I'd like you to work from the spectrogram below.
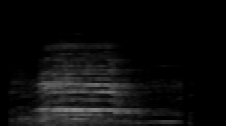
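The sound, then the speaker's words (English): A crowd of people imitates a cow, joining in one long, loud, drawn-out "moo" that swells, holds for over a second, then tails off into a brief quiet. “When you get there, say moo.”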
